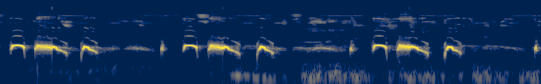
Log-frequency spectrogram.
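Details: A spotted dove coos to draw in wild doves: clear hooked notes, three per phrase, each phrase ending in a low, fading purr, then a short gap before the next. Light chirping from other birds overhead.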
